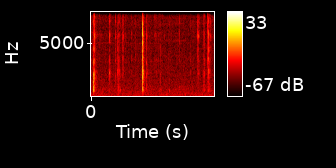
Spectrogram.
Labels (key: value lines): label: ambient
recorder: HydroMoth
